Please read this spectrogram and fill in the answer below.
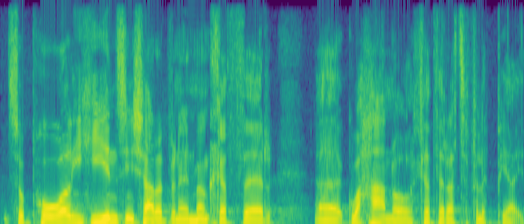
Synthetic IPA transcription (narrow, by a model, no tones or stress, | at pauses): soːpʰoːlˠihiːnsinʃaɾadvənɪnmɛwnɬəθɪr | əːɡ̥wahanɔlˠɬəθɪɾatʰə̥fɪlˠɪpʰja̰jd̥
